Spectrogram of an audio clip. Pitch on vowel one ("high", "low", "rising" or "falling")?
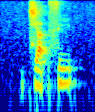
high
